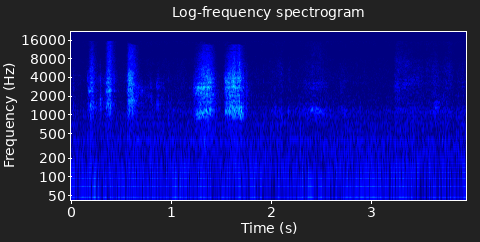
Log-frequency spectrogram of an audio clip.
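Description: A small cardboard box taps and clicks as it is handled.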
